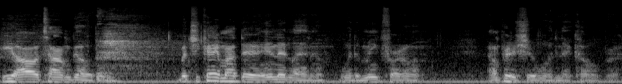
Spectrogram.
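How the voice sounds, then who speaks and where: A man's voice: lowish voice, steady tone, a little fast, slight background noise. An American man co-hosting a podcast in casual, profane banter, speaking bluntly and emphatically and repeating his points. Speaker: podcast co-host.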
